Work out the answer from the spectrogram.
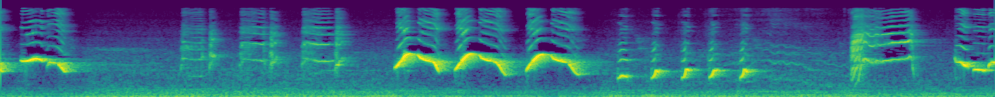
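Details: Varied laughingthrush song used to stir up another bird. Opening whistles give way to sharp clicking notes, then three loud arched whistles and a quick string of four short lower notes, with scattered clicks and a faint hum.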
